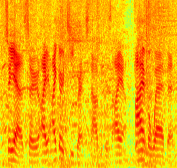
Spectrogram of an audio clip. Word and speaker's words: Tigrex: So it's just like how the kind of pronunciation kind of crosses the language borders. So yeah, so I go Tigrex now because I'm aware that that's how the team refers to it.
